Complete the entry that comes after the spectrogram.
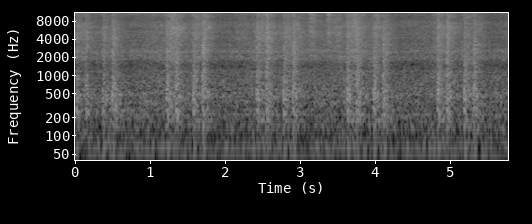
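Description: Twelve-car EMU3000 electric multiple unit train rolling along the platform, its wheels clacking over rail joints in a quick, uneven rhythm over a steady rumble.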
